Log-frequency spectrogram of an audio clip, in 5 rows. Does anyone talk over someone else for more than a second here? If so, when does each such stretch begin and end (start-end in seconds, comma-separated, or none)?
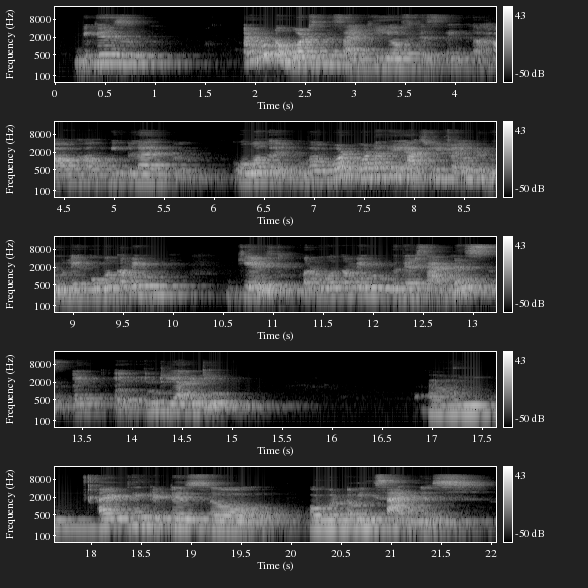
none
